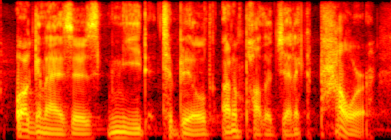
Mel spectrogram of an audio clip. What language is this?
English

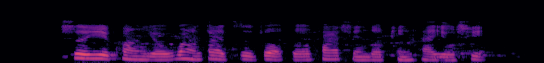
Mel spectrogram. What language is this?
Chinese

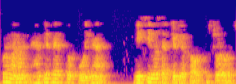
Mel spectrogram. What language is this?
Telugu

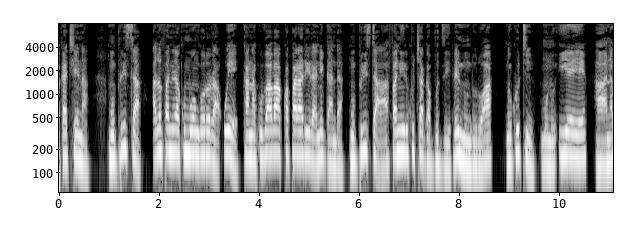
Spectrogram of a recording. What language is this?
Shona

